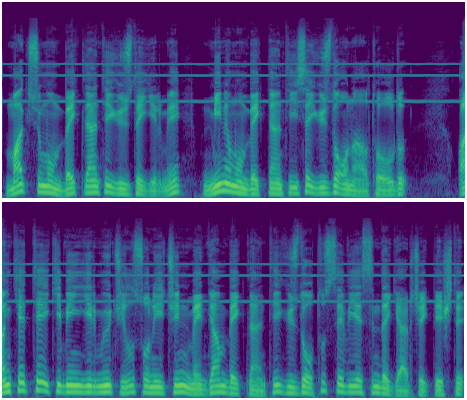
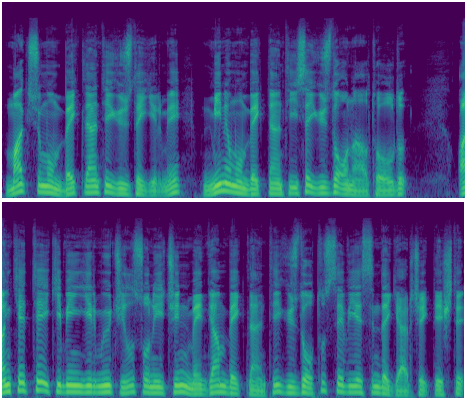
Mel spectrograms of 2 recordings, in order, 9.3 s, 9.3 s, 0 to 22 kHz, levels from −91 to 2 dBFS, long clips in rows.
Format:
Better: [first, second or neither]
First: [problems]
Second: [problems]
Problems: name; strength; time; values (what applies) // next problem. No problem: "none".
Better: second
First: high-pitched whine; noticeable; throughout; 2.5 kHz, 20 dB below the speech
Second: none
